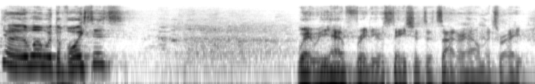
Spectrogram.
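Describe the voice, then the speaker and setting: A man voicing a dim, childlike, earnest soldier in an animated comedy table read, naive and a little halting. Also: mid-range voice, a little hiss or hum.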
